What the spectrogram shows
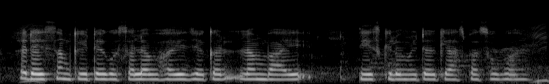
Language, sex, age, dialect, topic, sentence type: Magahi, female, 18-24, Central/Standard, agriculture, statement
